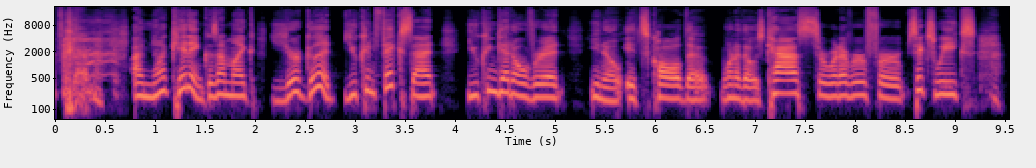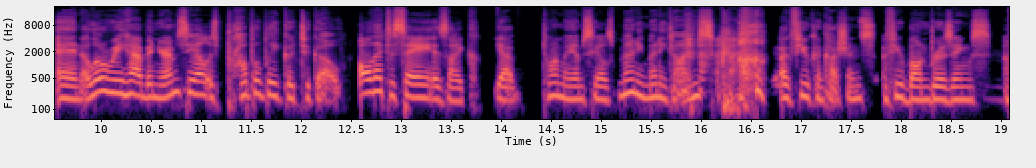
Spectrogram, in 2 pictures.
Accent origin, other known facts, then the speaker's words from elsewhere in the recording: West Vancouver, British Columbia, Canada; I'm from Vancouver. I'm from the North Shore of okay. Vancouver. West Vancouver. Born and raised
